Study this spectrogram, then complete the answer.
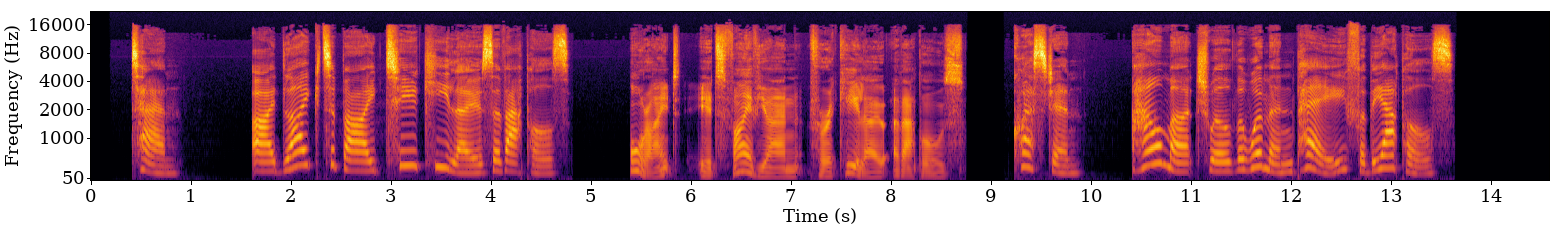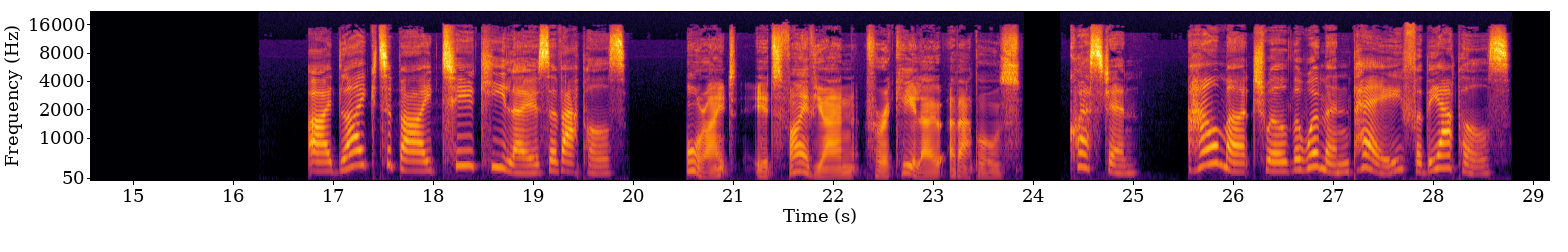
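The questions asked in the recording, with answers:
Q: How much will the woman pay for the apples?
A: 10 yuan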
